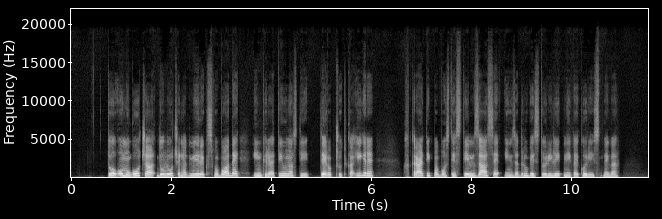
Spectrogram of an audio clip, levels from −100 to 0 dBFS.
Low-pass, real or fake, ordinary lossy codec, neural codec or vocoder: 19.8 kHz; fake; none; codec, 44.1 kHz, 2.6 kbps, DAC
